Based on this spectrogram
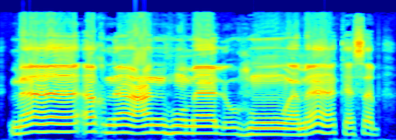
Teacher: le deuxième ha de Maluhu, On le prolonge en cas de liaison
